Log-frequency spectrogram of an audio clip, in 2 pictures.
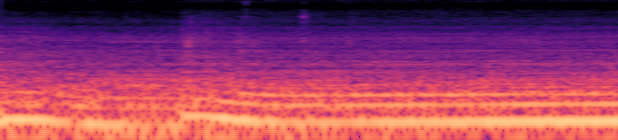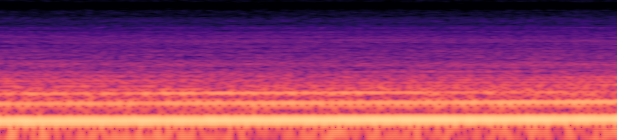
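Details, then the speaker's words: Truck with newly installed timing chain on a road test: smooth low rumble pulling up through the gears, no chain rattle or ticking; running quiet as it should. "all righty we made it back without incident the truck is quiet like it should be"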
